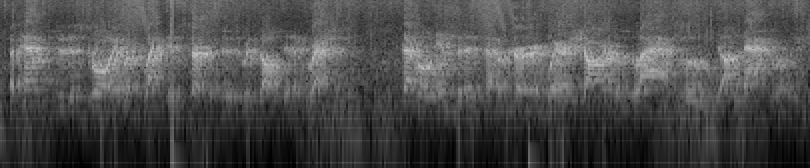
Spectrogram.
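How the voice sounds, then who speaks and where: A man reading a scripted horror emergency announcement in a solemn, measured, official manner. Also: mid-range voice. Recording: distant, heavily echoing, noisy emergency broadcast.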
